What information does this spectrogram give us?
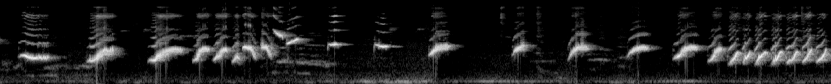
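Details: White-rumped shama song meant to provoke other birds to respond: clear rising whistles repeated in runs, ending in a rapid series of about ten upslurred notes, with a faint low hum behind.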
